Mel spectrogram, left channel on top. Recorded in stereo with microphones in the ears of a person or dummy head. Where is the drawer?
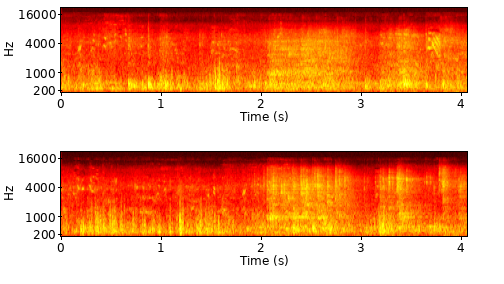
65° right (ahead or behind), 4 m.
